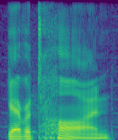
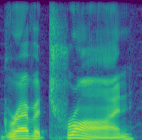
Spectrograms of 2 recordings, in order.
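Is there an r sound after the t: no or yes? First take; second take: no; yes. First: No r sound follows the t. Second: An extra r sound follows the t. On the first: The speaker calls it right. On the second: The speaker calls it wrong. "not gravitron"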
